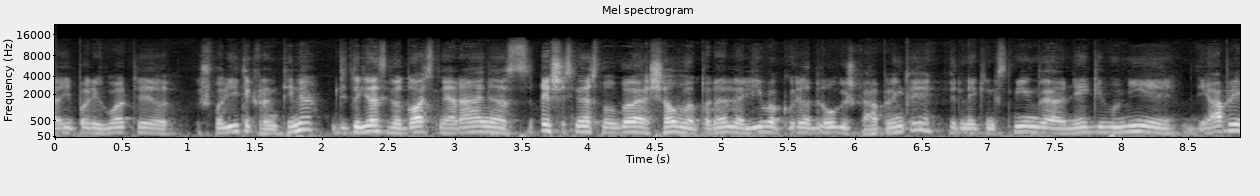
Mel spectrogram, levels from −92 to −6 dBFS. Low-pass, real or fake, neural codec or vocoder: 14.4 kHz; fake; codec, 32 kHz, 1.9 kbps, SNAC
